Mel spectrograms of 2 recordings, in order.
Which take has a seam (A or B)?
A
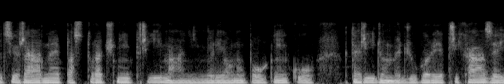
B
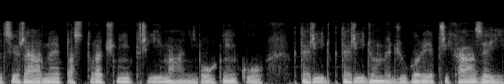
B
